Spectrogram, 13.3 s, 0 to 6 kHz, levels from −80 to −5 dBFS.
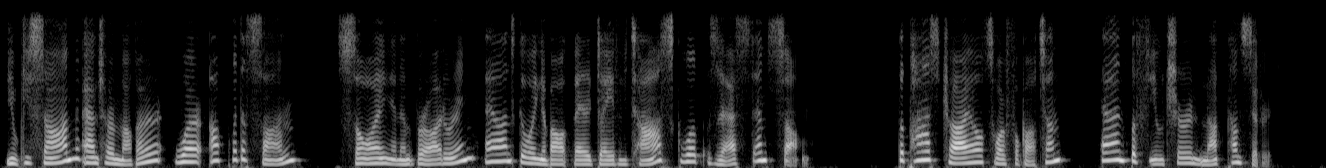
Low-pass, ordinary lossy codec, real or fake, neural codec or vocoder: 5.4 kHz; AAC, 48 kbps; fake; codec, 16 kHz, 1 kbps, FunCodec, trained on Chinese and English, 50 frames a second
